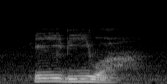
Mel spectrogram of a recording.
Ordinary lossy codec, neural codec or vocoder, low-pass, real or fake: AAC, 48 kbps; none; 5.4 kHz; real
